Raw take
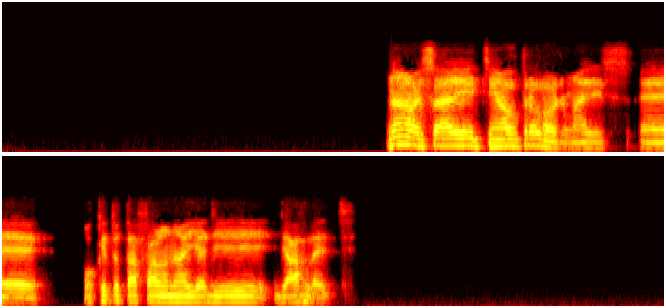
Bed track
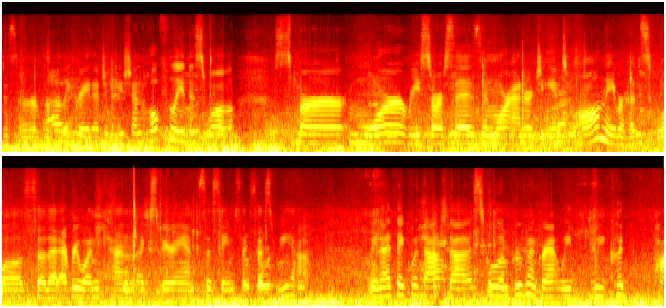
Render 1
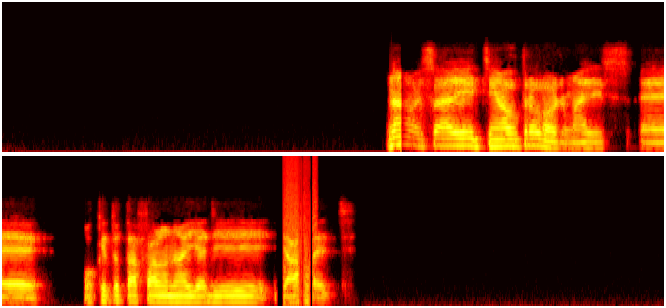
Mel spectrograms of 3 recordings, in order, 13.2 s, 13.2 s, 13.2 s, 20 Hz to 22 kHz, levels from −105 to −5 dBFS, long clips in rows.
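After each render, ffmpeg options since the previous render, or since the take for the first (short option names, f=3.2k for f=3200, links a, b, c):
-filter_complex "[0:a]asettb=1/sr,asplit=3[a][b][c];[a]atrim=end=6.014[d];[b]atrim=start=6.01:end=6.69,asetpts=PTS-STARTPTS,afade=t=in:d=0.004:c=qsin,afade=t=out:st=0.676:d=0.004:c=qsin,lowshelf=f=260:g=-8[e];[c]atrim=start=6.686[f];[d][e]acrossfade=d=0.004:c1=hsin:c2=qsin[g];[g][f]acrossfade=d=0.004:c1=qsin:c2=hsin,asplit=3[h][i][j];[h]afade=t=out:st=9.35:d=0.02[k];[i]aeval=exprs='val(0)*gte(abs(val(0)),0.0299)':c=same,afade=t=in:st=9.35:d=0.02,afade=t=out:st=9.76:d=0.02[l];[j]afade=t=in:st=9.76:d=0.02[m];[k][l][m]amix=inputs=3:normalize=0,asplit=2[n][o];[n]atrim=end=3.99,asetpts=PTS-STARTPTS,afade=t=out:st=3.986:d=0.004:c=hsin[p];[o]atrim=start=3.99,asetpts=PTS-STARTPTS,afade=t=in:d=0.65[q];[p][q]concat=n=2:v=0:a=1"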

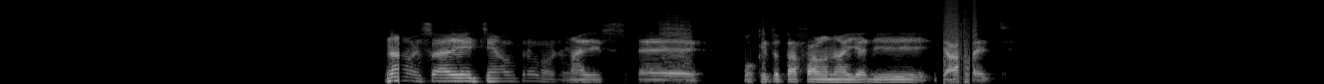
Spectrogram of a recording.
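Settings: -filter_complex "[0:a]asettb=1/sr,asplit=3[a][b][c];[a]atrim=end=6.594[d];[b]atrim=start=6.59:end=7.65,asetpts=PTS-STARTPTS,afade=t=in:d=0.004:c=qsin,afade=t=out:st=1.056:d=0.004:c=qsin,volume=28.5dB,asoftclip=hard,volume=-28.5dB[e];[c]atrim=start=7.646[f];[d][e]acrossfade=d=0.004:c1=hsin:c2=qsin[g];[g][f]acrossfade=d=0.004:c1=qsin:c2=hsin,asettb=1/sr,asplit=3[h][i][j];[h]atrim=end=9.404[k];[i]atrim=start=9.4:end=9.81,asetpts=PTS-STARTPTS,afade=t=in:d=0.004:c=qsin,afade=t=out:st=0.406:d=0.004:c=qsin,equalizer=f=1.3k:w=1.9:g=5[l];[j]atrim=start=9.806[m];[k][l]acrossfade=d=0.004:c1=hsin:c2=qsin[n];[n][m]acrossfade=d=0.004:c1=qsin:c2=hsin,asplit=3[o][p][q];[o]atrim=end=5,asetpts=PTS-STARTPTS,afade=t=out:st=4.86:d=0.14:silence=0.16788[r];[p]atrim=start=5:end=5.61,asetpts=PTS-STARTPTS,volume=-15.5dB[s];[q]atrim=start=5.61,asetpts=PTS-STARTPTS,afade=t=in:d=0.14:silence=0.16788[t];[r][s][t]concat=n=3:v=0:a=1"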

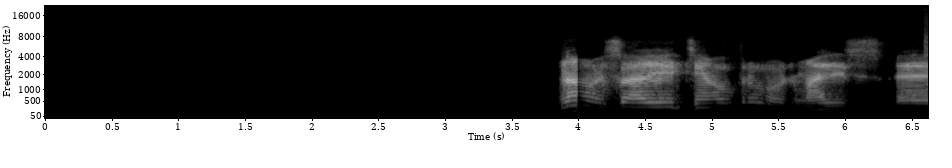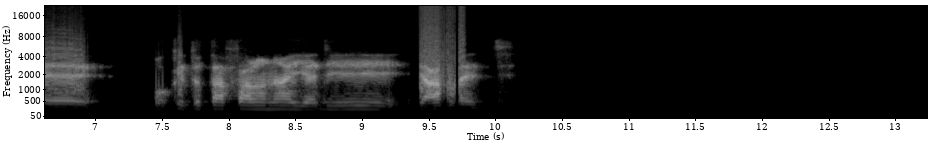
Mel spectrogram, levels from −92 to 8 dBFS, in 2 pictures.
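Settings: -af "highpass=f=1k:w=0.5412,highpass=f=1k:w=1.3066"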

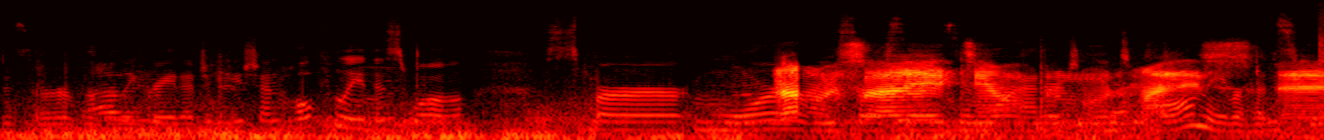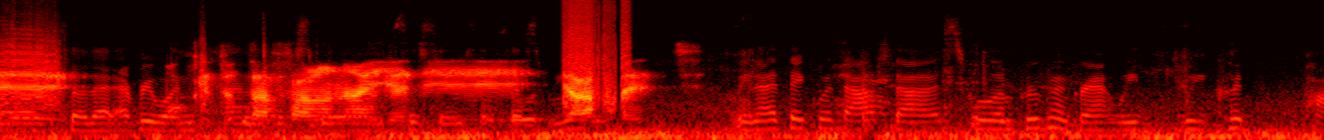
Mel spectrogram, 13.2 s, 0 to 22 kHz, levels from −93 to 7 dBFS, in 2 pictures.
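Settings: -filter_complex "[1:a]volume=-23.5dB[a];[0:a][a]amix=inputs=2:normalize=0"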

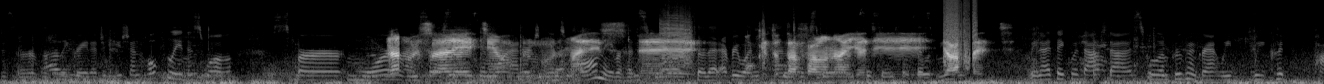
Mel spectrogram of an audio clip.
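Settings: -af "volume=11.5dB"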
